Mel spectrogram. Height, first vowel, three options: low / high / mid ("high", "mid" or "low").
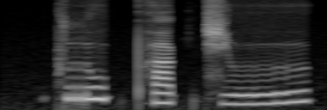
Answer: high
